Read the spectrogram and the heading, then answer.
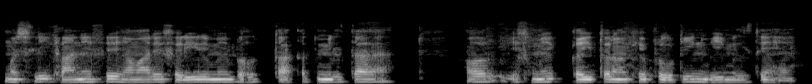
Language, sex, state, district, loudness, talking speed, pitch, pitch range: Hindi, male, Uttar Pradesh, Gorakhpur, -24 LUFS, 140 wpm, 115 Hz, 115-120 Hz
